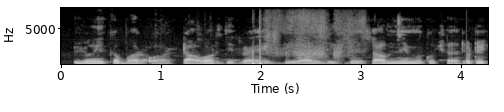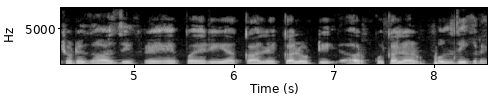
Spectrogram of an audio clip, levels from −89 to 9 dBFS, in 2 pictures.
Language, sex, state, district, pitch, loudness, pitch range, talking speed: Hindi, male, Uttarakhand, Uttarkashi, 95 Hz, -18 LUFS, 95-100 Hz, 205 wpm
